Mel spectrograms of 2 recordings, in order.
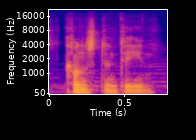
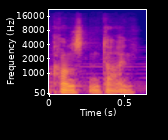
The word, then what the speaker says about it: Constantine: It's Constantine, not Constantine. I do not agree with that pronunciation.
